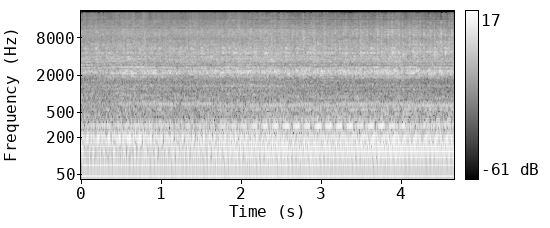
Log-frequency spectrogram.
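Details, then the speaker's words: 1955 Ford F100 pickup with 302 V8, steady deep idle with a faint, high, constant whine from the gear-drive timing set, said to sound like a supercharger; healthy engine. "Now, if you hear that little bit of whining sound, this thing's got a gear drive on the timing set. So a lot of guys like to hear it. They think it sounds like a supercharger, I guess."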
